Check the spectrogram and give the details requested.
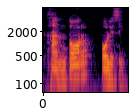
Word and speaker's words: kantor polisi: So again, police station is kantor polisi.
